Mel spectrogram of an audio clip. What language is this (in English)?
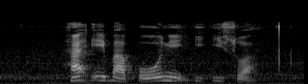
Southern Sotho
